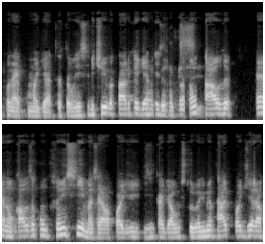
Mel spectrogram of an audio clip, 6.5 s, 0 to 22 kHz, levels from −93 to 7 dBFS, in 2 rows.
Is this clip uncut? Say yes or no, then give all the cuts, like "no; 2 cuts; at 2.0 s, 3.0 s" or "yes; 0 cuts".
yes; 0 cuts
